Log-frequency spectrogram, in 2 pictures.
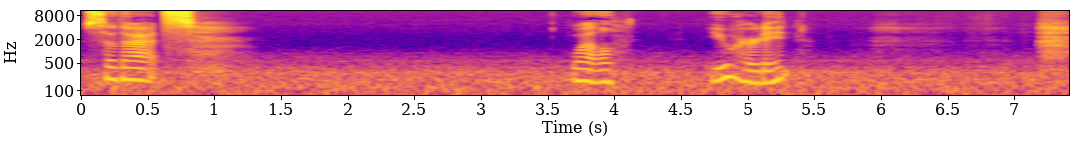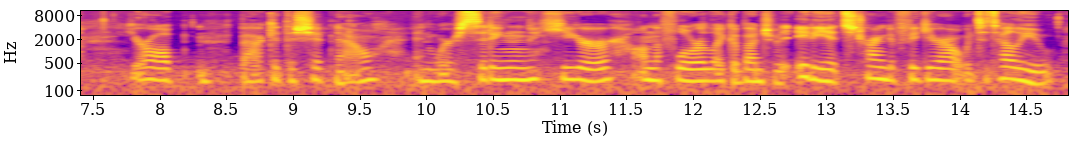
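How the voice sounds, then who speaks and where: A woman playing a scared young student captain in an audio drama, self-doubting but determined, speaking in halting bursts. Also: fairly low pitch, level tone, background noise. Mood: stunned, anxious. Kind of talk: audio drama monologue as a recorded message.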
